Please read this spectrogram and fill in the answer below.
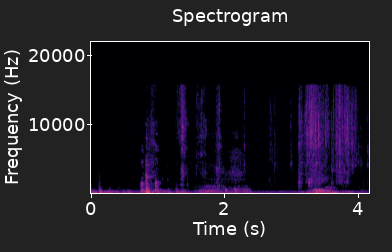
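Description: Faint handling noise from a compound bow being moved about: a few light knocks and rubbing sounds, the sharpest about a second in.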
